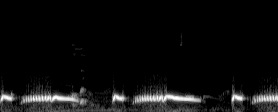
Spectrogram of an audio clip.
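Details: Barbary dove, an albino bird, cooing in a regular pattern: a brief note leading into a drawn-out vibrating coo that sags at the end, repeated about every two seconds.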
